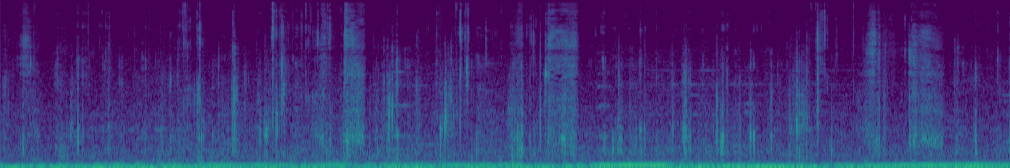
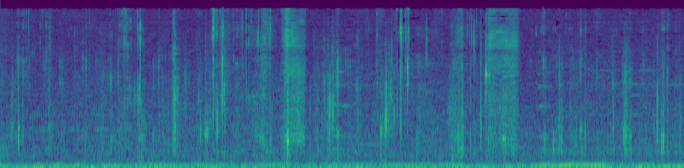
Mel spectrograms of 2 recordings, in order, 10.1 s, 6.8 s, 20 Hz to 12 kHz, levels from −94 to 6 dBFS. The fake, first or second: second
